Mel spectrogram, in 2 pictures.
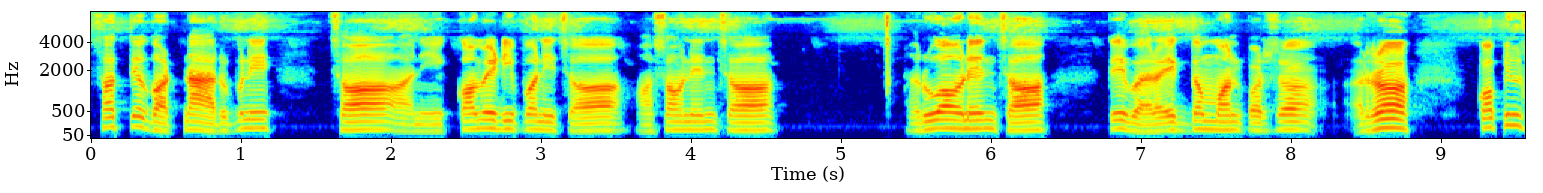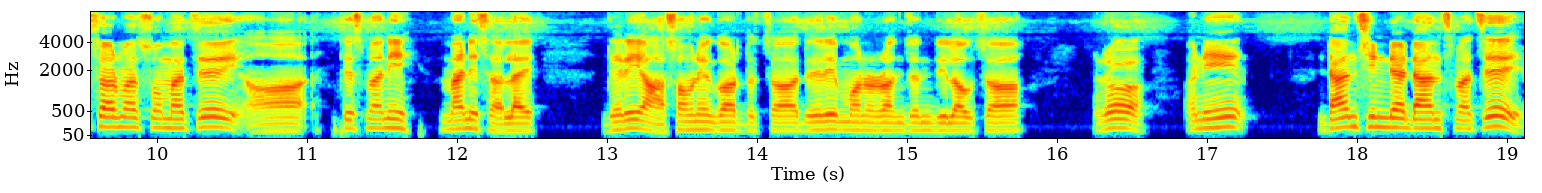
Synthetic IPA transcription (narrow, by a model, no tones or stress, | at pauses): sʌt̪jʌɡʱʌʈ̚naɦʌɾupʌni | t͡sʰʌʌnikʌmeɽipʌnit͡sʰʌɦʌsawnenit͡sʰʌ | ruawnenit͡sʰʌ | t̪ejbʱʌeɾʌek̚d̪ʌmːʌnpʌrt͡sʰʌ | rʌ | kʌpilsʌrmasomat͡sʌ̃ĩ | t̪esmanimanisʌɾulaj | d̪ʱeɾʌjɦʌsawneɡʌrd̪ʌt͡sʰʌd̪ʱeɾʌjmʌnoɾʌnd͡zʌnd̪ilaw̃t͡sʰʌ | rʌ | ʌni | ɖansiɳɖijaɖansmat͡sʌĩ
